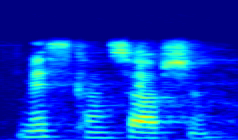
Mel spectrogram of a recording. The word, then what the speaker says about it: misconception: good by the way careful with the first syllable it's not it's Miss like Excuse Me Miss Miss conception this in English is a like a throat sound and because you say me that's in your mouth but this one's more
